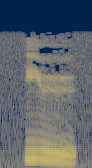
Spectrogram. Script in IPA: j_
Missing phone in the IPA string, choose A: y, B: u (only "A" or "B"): A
